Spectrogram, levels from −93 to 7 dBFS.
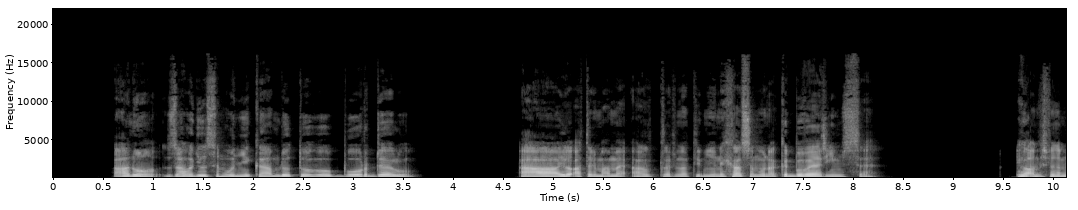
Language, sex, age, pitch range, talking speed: Czech, male, 30-49, 85-115 Hz, 150 wpm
